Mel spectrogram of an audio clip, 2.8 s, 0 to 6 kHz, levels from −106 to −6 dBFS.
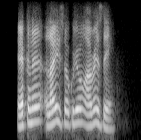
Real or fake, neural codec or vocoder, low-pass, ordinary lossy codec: fake; codec, 16 kHz in and 24 kHz out, 0.9 kbps, LongCat-Audio-Codec, fine tuned four codebook decoder; 5.4 kHz; Opus, 32 kbps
